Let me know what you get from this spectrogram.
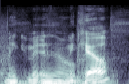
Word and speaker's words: Mikhail: Mikhail, like Mikhail Gorbachev, right? – Mikhail. There is less of K and more of H. – More of a H. – Harassment. – Yeah, Mikhail.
